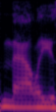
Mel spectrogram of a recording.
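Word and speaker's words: Mahle: Just so you know, it is Malley is the way you pronounce M-A-H-L-E. I'm horrible with pronunciations, but it is Malley when you're looking at his name.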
